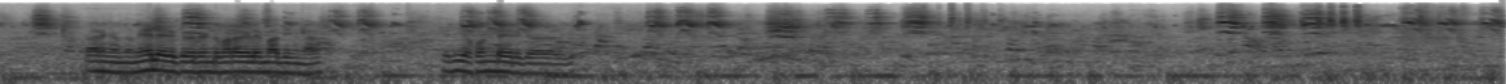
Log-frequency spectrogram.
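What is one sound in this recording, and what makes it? Cockatiels chirp and squawk close by.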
